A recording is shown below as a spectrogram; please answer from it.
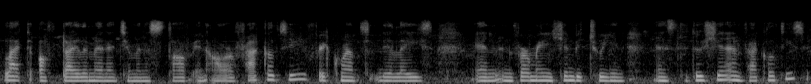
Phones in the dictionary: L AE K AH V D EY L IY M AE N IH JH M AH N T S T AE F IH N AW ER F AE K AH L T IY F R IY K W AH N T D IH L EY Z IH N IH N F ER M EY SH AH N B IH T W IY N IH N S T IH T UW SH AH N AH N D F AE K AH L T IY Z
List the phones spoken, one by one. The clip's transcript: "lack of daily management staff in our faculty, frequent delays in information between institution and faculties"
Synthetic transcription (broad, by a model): L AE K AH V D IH L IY M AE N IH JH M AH N S T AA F IH N AW ER F AE K AH L T IY F R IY K W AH N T D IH L EY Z IH N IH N F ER M EY SH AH N B IH T W IY N IH N S T IH T UW SH AH N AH N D F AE K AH L T IY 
